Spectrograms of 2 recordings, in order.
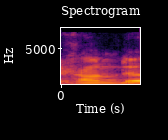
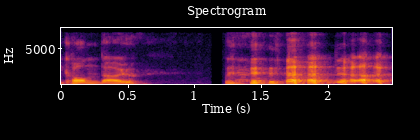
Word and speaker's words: Condon: Okay, sorry, I thought you said Kerry Condo. – No, Kerry Condon.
